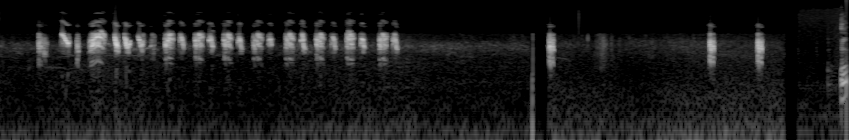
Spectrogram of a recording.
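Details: Nihoa millerbird (ulūlu) song recording, paired with a spectrogram artwork in a gallery: a fast run of about twenty bright, scratchy chirps over three seconds, then a few spaced notes and a click.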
